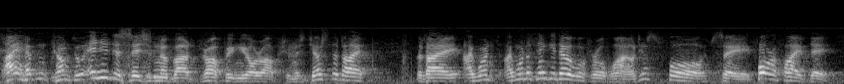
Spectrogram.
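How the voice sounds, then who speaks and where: An actor playing an evasive, placating sponsor executive in 1950s broadcast comedy, hesitant and stammering, on an old recording. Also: male voice, a little high, very animated, fairly quick, slight background noise. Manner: hesitant, stammering, smooth-talking. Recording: muffled vintage broadcast with audience.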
